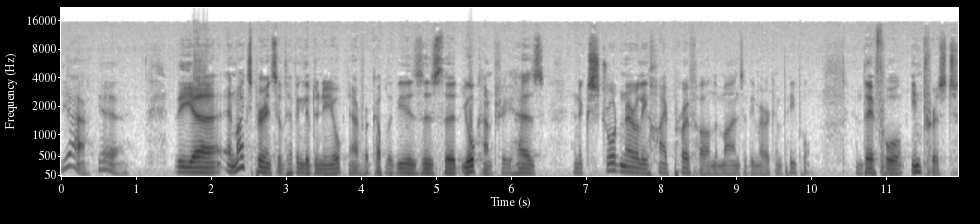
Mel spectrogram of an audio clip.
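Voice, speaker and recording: Talking at a fairly quick pace, a man with an Australian accent has a fairly low pitch and ordinary pitch variation. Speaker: interviewer. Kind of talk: onstage interview. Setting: stage with audience.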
